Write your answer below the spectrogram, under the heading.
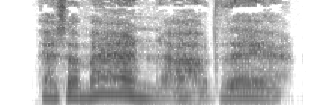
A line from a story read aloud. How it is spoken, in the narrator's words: Cleveland whispered, even though the man surely couldn't hear them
